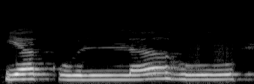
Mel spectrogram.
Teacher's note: ہا پہ جو ہے واو صغیرہ بن رہی ہے، 2 حرکات برابر اس کو لمبا کریں گے، اور یا کا جو مخرج ہے وہ ہے وسط اللسان بالمقابل حنک الاعلیٰ، یعنی زبان کا درمیانی حصہ جب اوپر تالو سے چپک جاتا ہے نا تو پھر یا ادا ہوتی ہے۔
